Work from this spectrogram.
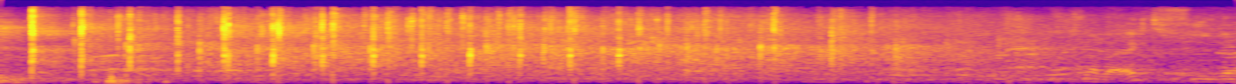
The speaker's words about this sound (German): Und dann Applaus für so viele Bingos.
